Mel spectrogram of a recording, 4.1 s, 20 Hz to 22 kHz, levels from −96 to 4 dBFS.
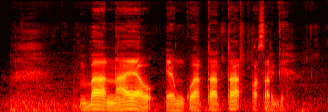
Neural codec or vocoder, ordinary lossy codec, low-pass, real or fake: none; none; none; real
